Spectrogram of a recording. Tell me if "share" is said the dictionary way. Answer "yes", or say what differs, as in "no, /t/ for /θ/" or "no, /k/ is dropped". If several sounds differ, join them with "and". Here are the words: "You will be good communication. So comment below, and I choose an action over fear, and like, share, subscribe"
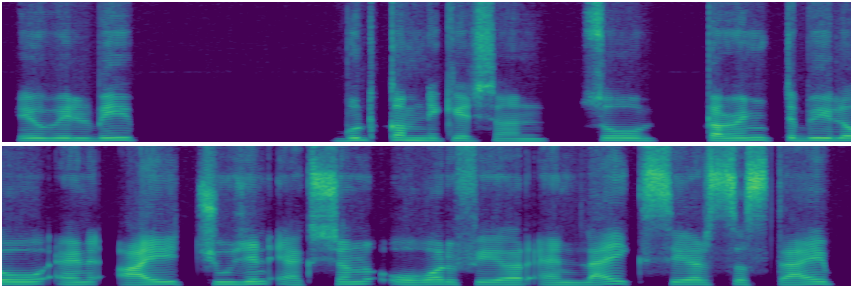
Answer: no, /s/ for /ʃ/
